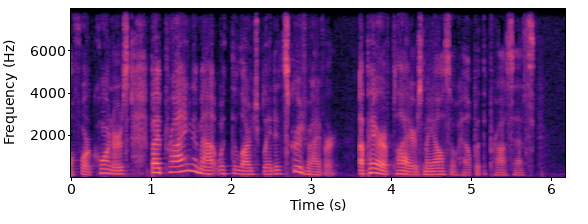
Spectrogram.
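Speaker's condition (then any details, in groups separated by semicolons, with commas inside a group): No condition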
